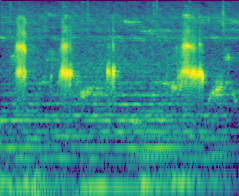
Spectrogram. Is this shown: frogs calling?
yes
